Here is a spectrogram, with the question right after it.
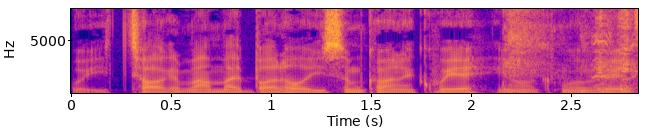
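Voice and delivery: put-on New York accent. Asked whether being from New York makes them angry, answering in a New York accent. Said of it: "do the rest of the podcast in your New York accent".

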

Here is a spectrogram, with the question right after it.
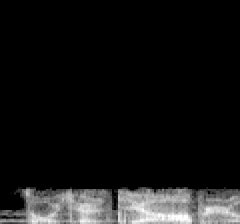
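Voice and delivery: dreadful, horrible whispered devil voice. Recalling a voice at his right ear while half asleep: horrible devil's voice. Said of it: "con esta voz ... se oyó muy horrible".

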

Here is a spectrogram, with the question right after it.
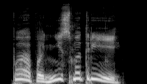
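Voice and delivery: startled, scared, high frightened outcry. A young woman jumps up and cries out to her father; frightened cry. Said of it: "Она испуганно подскочила и вскрикнула".

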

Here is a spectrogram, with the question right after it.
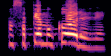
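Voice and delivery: very loud, high-pitched shout. Reading a character's reply as the flood chases them: shouted. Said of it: "gridò TK".

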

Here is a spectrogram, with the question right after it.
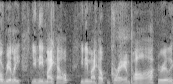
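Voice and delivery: put-on sassy voice, mocking. Retelling how a movie's hacker answers her boss: imitating a sassy hacker. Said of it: "all the hackers are sassy".

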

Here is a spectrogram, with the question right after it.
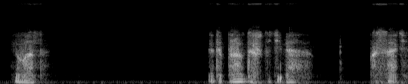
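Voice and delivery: anxious, worried, hushed half-whisper. After binding his hand, she looks into his eyes and asks, anxiously. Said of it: "тревожно заглядывая в глаза ему".

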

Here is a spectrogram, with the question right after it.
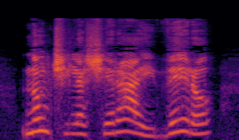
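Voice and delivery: worried, nervous. Narrator reads a character repeating an unanswered question, anxious. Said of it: "Ripeté ansioso".

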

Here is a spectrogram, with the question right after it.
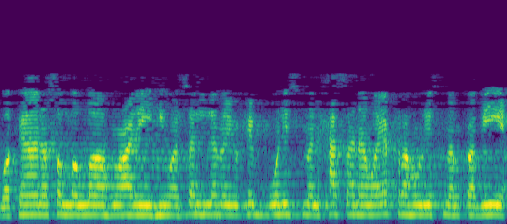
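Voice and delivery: ordinary delivery

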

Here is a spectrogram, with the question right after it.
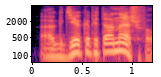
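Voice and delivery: plain reading voice

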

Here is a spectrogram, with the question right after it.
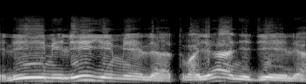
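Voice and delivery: slow, derisive, taunting, mocking jeer. Reading the reply from behind the door to Masha's warning, mocking. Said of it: "насмешливо произнесли".

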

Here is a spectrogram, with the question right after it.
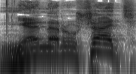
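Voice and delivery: sharp, high, barked delivery. A guard cuts in on a prisoner's outburst; sharp shout. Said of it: "прикрикнул надзиратель".

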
